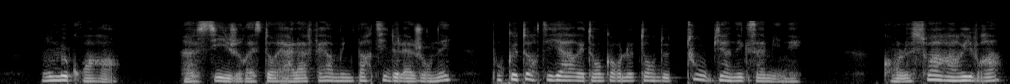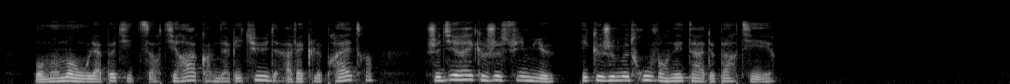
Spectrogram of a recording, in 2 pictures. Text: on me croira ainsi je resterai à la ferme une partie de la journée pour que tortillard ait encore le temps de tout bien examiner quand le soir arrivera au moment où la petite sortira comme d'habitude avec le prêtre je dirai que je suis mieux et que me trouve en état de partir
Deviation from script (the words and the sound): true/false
true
